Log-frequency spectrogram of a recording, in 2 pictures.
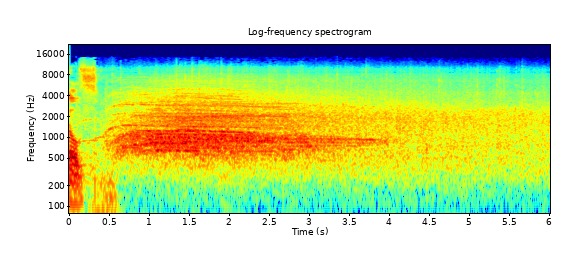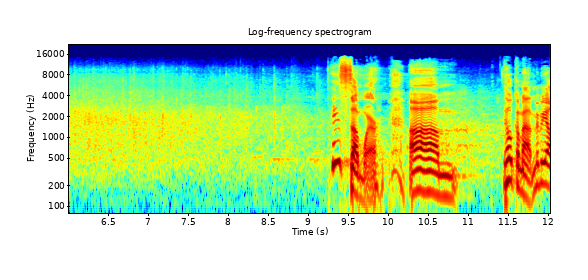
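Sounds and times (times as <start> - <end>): audience applauding: 0.4 - 9.3.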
